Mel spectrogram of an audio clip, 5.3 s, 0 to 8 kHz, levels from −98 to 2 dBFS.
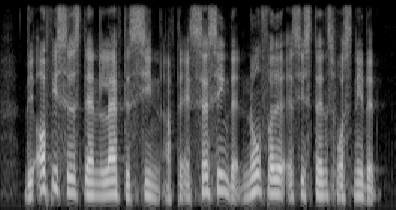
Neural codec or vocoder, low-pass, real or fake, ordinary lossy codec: none; 7.2 kHz; real; none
